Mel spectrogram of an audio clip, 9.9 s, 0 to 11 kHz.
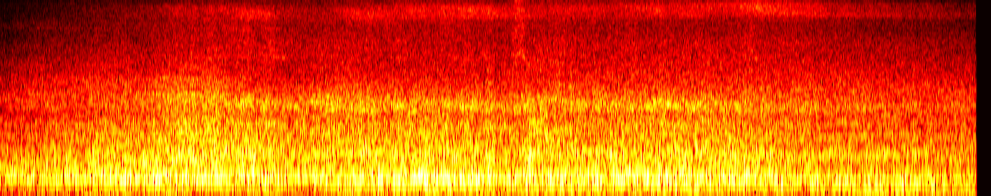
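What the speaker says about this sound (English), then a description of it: "Now passing through is a Virgin Trains Voyager." A Virgin Trains Voyager passes through Bletchley station in autumn 2019, a loud, steady rumble of wheels and engine that fills the whole stretch without fading until it cuts off at the end.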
